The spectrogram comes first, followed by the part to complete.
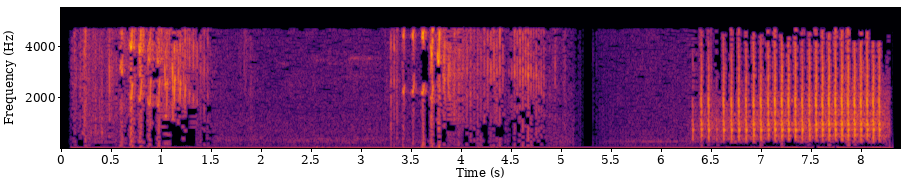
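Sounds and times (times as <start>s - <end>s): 
black-backed woodpecker: 0.4s - 1.6s, 3.2s - 4.9s, 6.3s - 8.3s.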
